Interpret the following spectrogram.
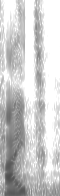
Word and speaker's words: Haidt: World renowned psychologists and researchers like Jonathan Haidt (pronounced “Height”) and Joseph Heinrich explain that high analytical thought is correlated with less of what’s called “Deontological Morality.”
